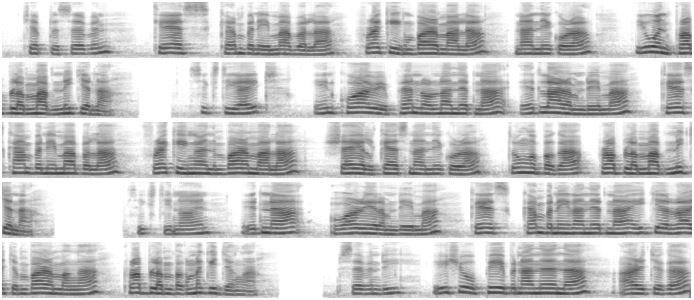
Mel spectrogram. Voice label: Western Arrarnta; Fracking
